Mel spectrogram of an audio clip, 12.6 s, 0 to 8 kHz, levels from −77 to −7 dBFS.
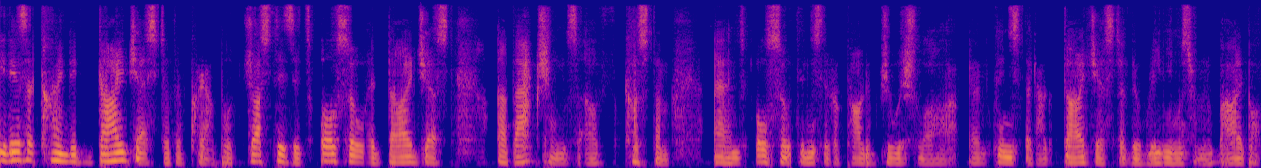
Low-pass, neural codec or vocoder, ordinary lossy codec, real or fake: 7.2 kHz; codec, 16 kHz in and 24 kHz out, 0.6 kbps, FireRedTTS-2 codec; AAC, 32 kbps; fake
